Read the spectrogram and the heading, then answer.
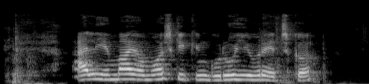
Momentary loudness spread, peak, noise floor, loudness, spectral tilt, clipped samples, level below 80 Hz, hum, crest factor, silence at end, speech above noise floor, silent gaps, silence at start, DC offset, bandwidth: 9 LU; -2 dBFS; -39 dBFS; -18 LUFS; -5 dB/octave; under 0.1%; -56 dBFS; none; 16 dB; 0.5 s; 21 dB; none; 0.1 s; under 0.1%; 11.5 kHz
